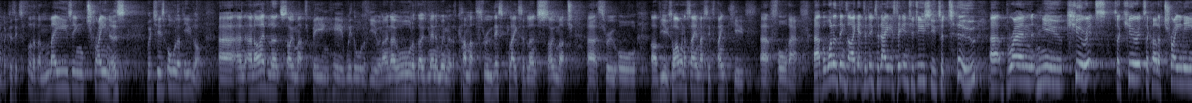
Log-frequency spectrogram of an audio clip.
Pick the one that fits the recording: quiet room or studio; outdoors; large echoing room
large echoing room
